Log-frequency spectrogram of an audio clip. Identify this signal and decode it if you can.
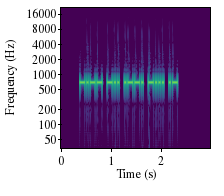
Morse code, heard as a keyed tone, about 36 wpm, 700 Hz. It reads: YDPBA
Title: Code Groups - 5 Letters - 35wpm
